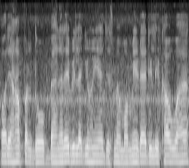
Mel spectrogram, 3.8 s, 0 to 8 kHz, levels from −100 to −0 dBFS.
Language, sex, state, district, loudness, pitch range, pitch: Hindi, male, Bihar, Samastipur, -16 LUFS, 120-130 Hz, 125 Hz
